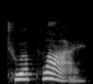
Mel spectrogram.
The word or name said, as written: to apply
